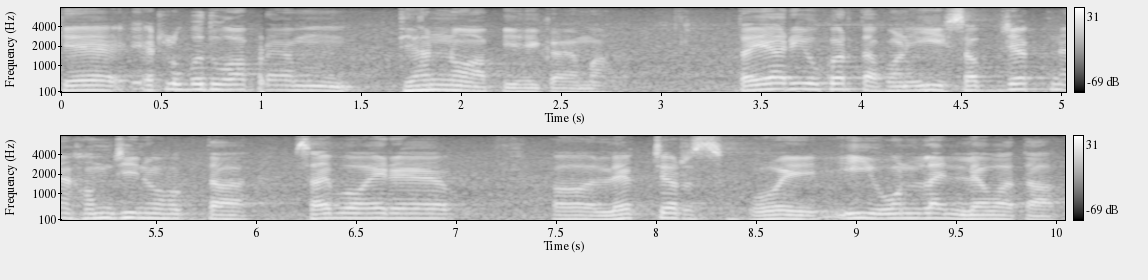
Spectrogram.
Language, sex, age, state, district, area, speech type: Gujarati, male, 18-30, Gujarat, Rajkot, rural, spontaneous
